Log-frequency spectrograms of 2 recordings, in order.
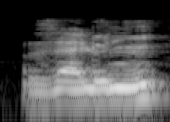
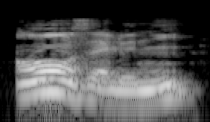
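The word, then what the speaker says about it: Ansalonie: Azalonie, j'ai toujours dit Azalonie, et non, c'est Anzalonie.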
